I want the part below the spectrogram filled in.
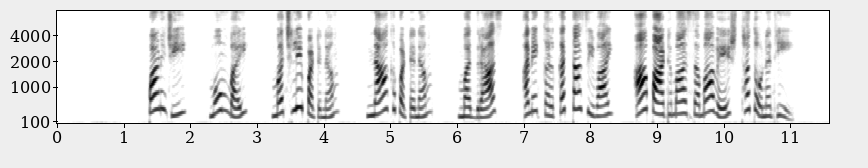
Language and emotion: Gujarati, neutral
